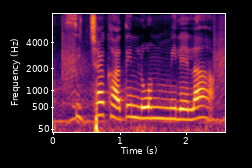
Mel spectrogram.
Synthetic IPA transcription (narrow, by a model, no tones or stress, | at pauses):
ɕitːɕʰakʰat̪inlonmilela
